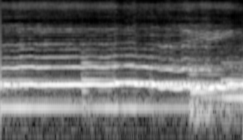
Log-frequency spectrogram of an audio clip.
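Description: A woman singing one long held note with a slight vibrato, live and amplified, over sustained band accompaniment. The low accompanying note changes near the end.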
